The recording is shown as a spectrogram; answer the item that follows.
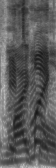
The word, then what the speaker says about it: Mikkel: absolutely and also it is pronounced it's it's Michael but it's spelled m i k- l m K yeah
